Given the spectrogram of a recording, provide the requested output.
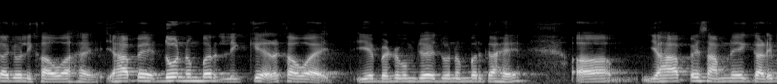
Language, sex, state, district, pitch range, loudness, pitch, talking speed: Hindi, male, Chhattisgarh, Sukma, 140-155 Hz, -14 LUFS, 145 Hz, 230 wpm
